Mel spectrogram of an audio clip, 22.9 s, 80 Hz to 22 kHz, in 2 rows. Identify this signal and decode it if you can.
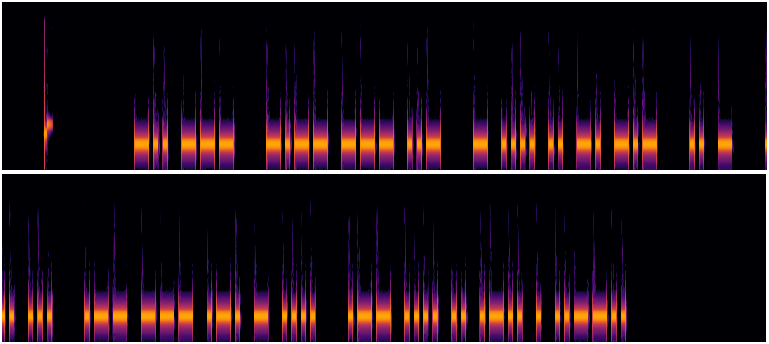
Morse code, heard as a keyed tone, about 17 wpm, 700 Hz. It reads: DO YOU THINK IT IS WORTH WHILE?
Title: Sentences from Top 1000 Words - Review Part 1 - 17wpm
